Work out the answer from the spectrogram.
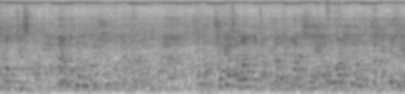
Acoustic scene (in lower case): cafe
